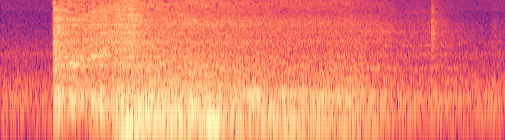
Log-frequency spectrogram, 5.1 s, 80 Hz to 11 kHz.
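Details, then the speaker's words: 2006 Jeep Grand Cherokee 4.7 with faulty TPS, transmission oil temp reading -2.8°F key on, engine off, then 117°F: it starts sharply, idles unevenly, then stalls by itself and won't restart. "just started installed all by itself and it's now 117 fahrenheit i did not shut it off it stalled [Music] and now it won't start wasn't that special hmm"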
